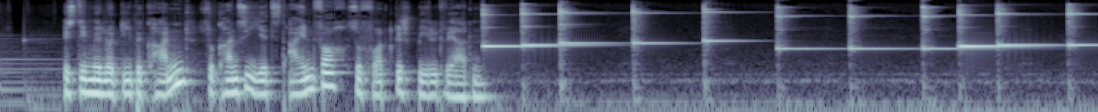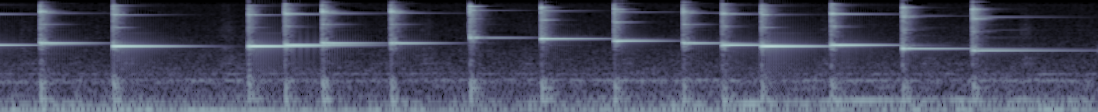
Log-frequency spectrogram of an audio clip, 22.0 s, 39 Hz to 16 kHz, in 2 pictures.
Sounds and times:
Glockenspiel: 4.8 - 21.9
Marimba, xylophone: 4.8 - 21.9.

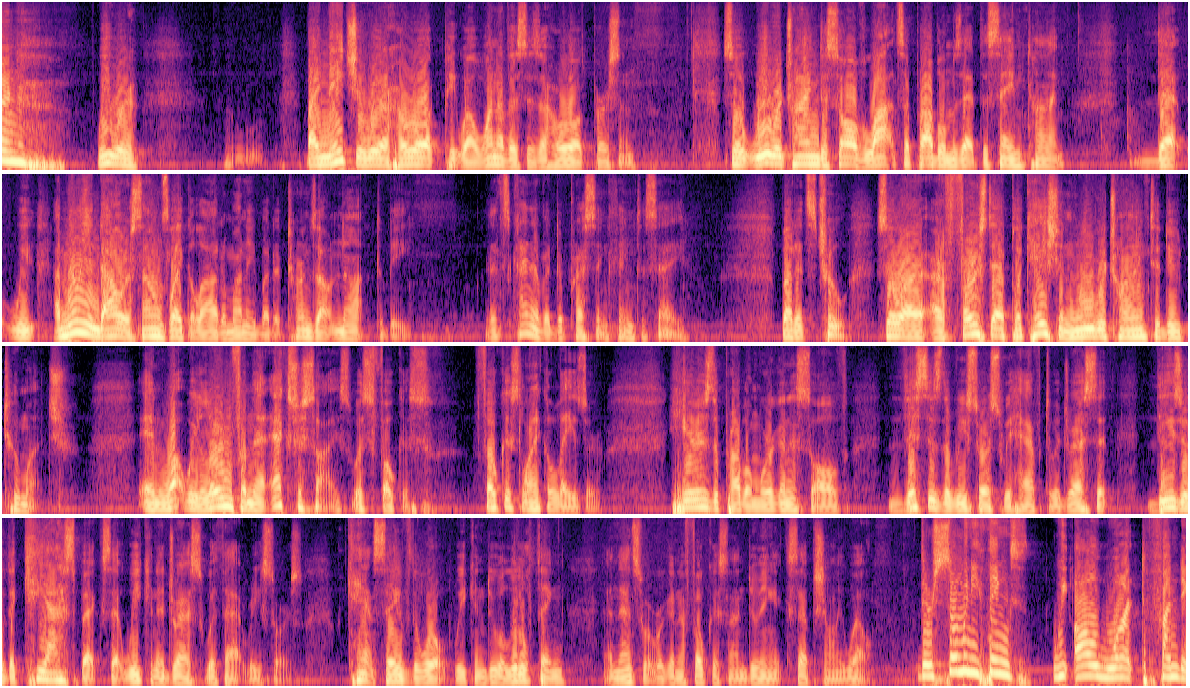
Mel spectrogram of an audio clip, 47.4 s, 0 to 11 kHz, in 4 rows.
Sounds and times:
Narration, monologue: 0.0 - 47.4.

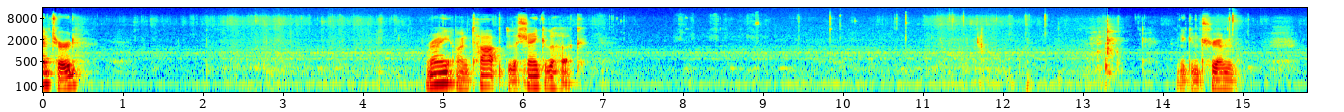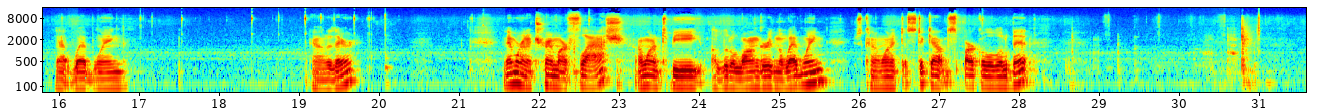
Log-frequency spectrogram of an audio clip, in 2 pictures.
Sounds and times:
Speech: 0.0 - 0.6, 4.8 - 6.8, 14.2 - 15.0, 16.0 - 17.0, 19.2 - 19.8, 21.6 - 28.2.

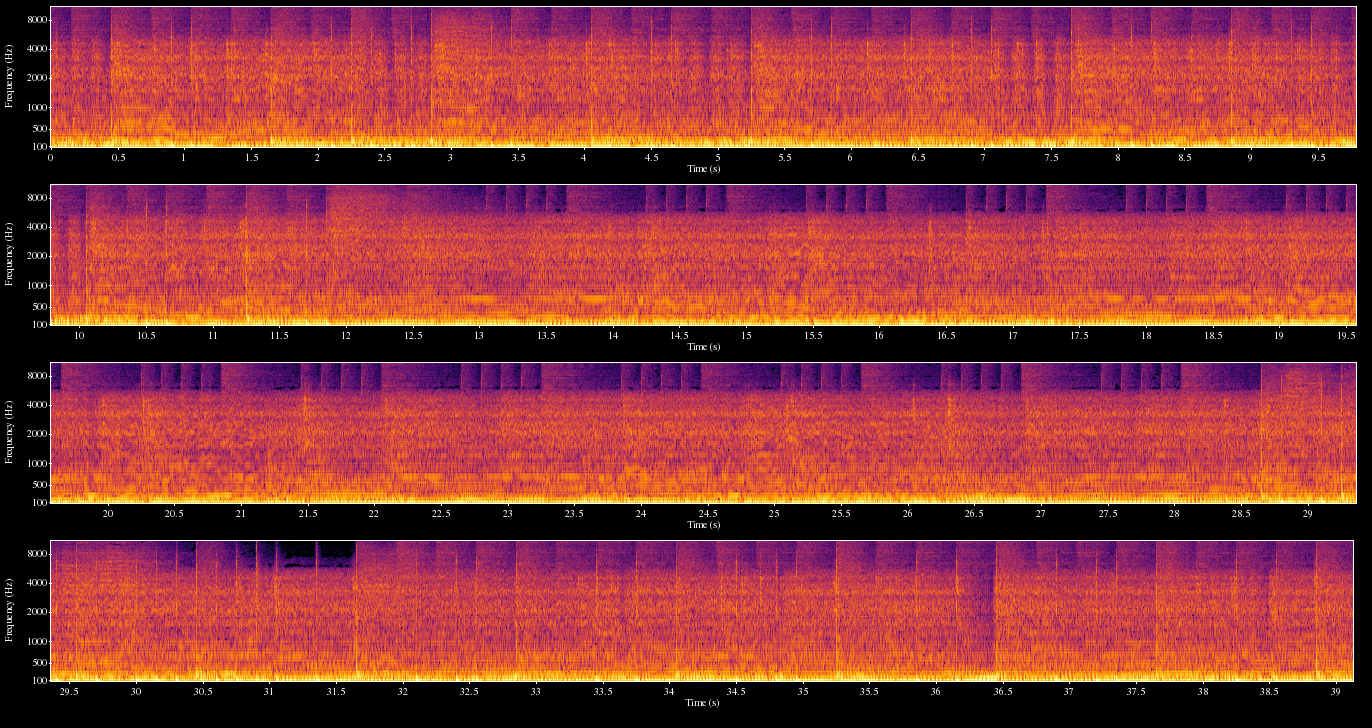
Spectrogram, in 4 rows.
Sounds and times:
Steel guitar, slide guitar: 0.0 - 39.1.

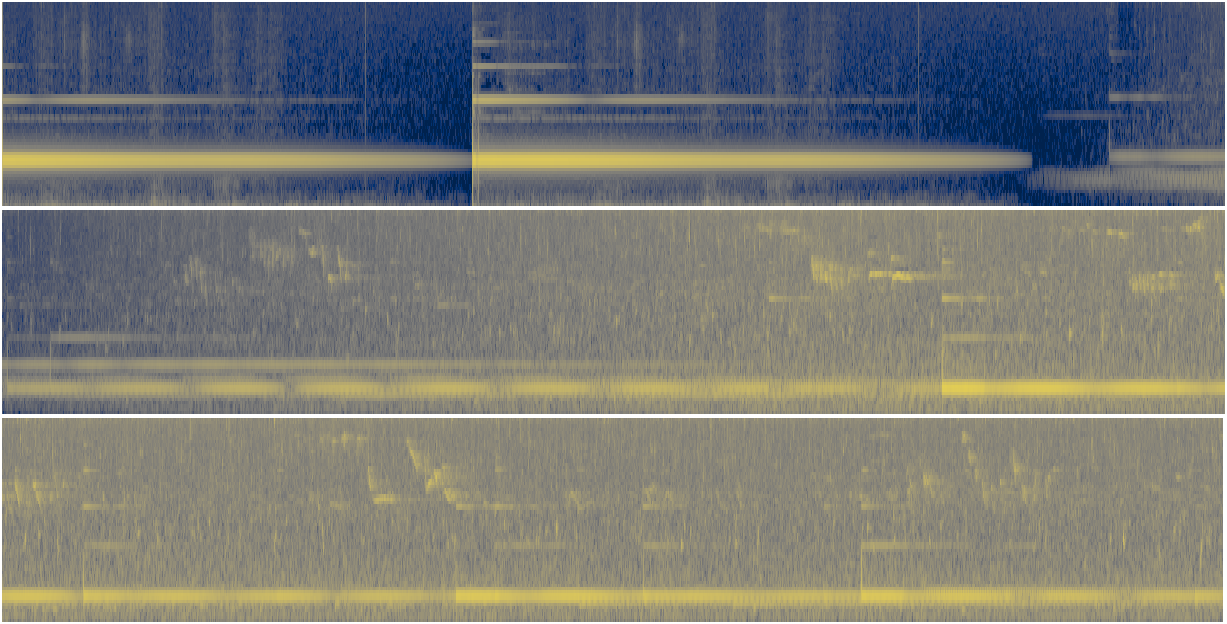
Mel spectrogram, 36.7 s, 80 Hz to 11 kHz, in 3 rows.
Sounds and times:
Music: 0.0 - 36.6.

